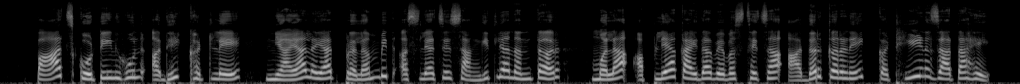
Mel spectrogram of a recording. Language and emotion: Marathi, disgusted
